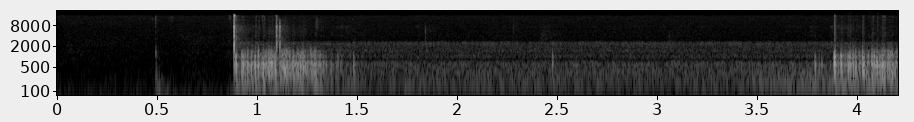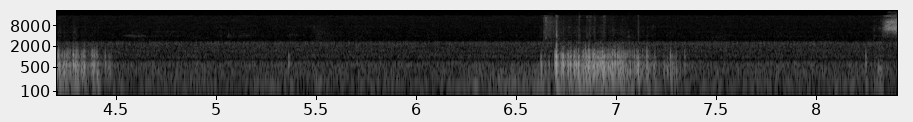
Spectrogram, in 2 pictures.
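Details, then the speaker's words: Fine crackles, likened to Rice Krispies: three breaths at about 21 per minute, each with soft, closely packed, discontinuous explosive crackling, in a dysphagia breath-sound teaching recording. "now here are fine crackles and it sounds like um crackling myar or what is that Rice Krispies sounds like"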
